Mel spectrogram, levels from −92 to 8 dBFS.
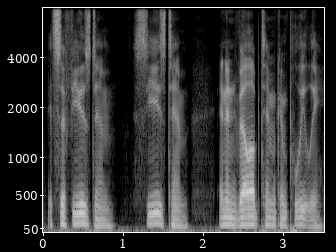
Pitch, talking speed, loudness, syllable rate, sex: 95 Hz, 155 wpm, -21 LUFS, 6.3 syllables/s, male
